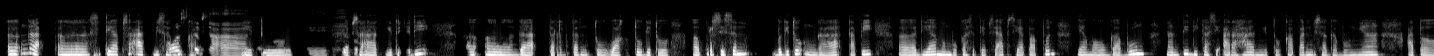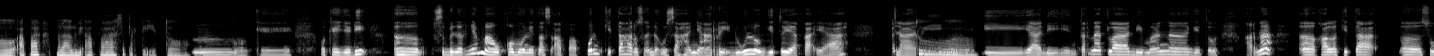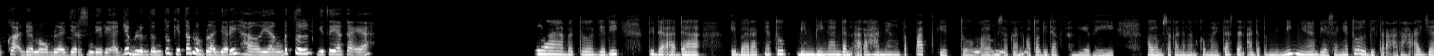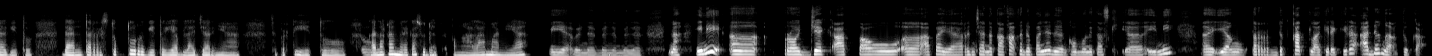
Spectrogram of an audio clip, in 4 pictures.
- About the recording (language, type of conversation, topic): Indonesian, podcast, Apa peran komunitas dalam proses belajarmu?
- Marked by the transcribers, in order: distorted speech; in English: "season"; other background noise; static; background speech; in English: "project"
